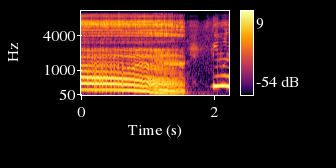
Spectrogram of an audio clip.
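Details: At Christmas, a male Basset Hound asked whether he wants to talk to his beloved owner gives a long, mournful howl that slowly falls in pitch, then starts again.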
